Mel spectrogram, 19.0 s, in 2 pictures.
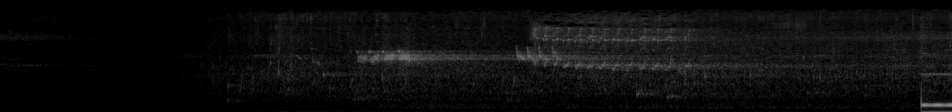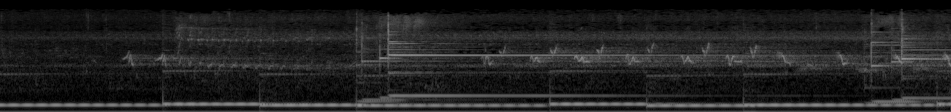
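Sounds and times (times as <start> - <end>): background hiss: 2.3 - 19.0
faint birdsong: 2.4 - 19.0.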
